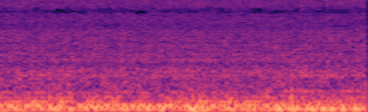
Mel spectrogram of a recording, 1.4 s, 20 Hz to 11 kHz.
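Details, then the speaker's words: 1966 Chevrolet Bel Air after water pump replacement (old pump had growing shaft play), coolant topped off: smooth, even low idle rumble with no ticking, squealing or knocking; earlier periodic engine bay noise gone; normal idle. "So I'm going to top off the coolant, let it run for a minute, and keep an eye on it. Hopefully there's no air bubbles. Well, everything sounds good."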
